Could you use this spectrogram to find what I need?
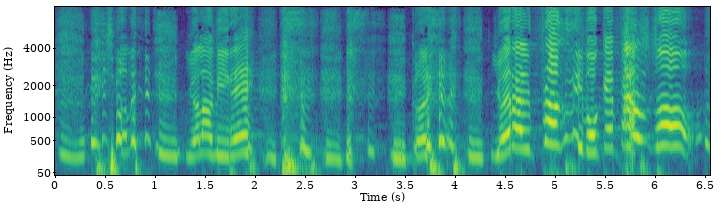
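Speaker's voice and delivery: high-pitched, helpless laughter bursting through the words; laughing hard. Real, not acted. Preacher retelling his turn to the congregation, laughing hard. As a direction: squeal it through real laughter. Breaks up telling his reaction.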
